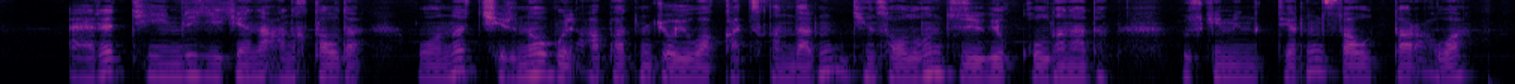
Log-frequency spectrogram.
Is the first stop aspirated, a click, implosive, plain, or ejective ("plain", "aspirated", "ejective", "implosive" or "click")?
aspirated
